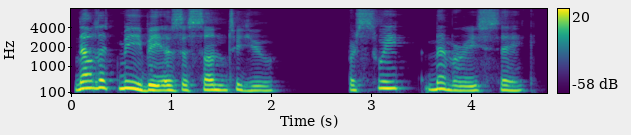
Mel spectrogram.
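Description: An earnest young lord from a storybook, read by a woman with solemn warmth. He speaks slowly and with feeling. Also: fairly low pitch, lightly acted.

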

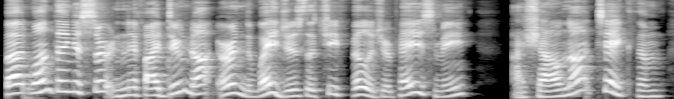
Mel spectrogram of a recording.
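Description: A woman's voice: mid-range voice, lively intonation, a little slow, pitched above the performer's own voice. A woman voicing an earnest, honest old man in a storybook tale. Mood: dejected. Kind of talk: storybook character voice.

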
